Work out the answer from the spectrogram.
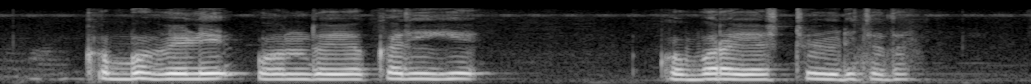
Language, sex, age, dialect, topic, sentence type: Kannada, male, 18-24, Northeastern, agriculture, question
